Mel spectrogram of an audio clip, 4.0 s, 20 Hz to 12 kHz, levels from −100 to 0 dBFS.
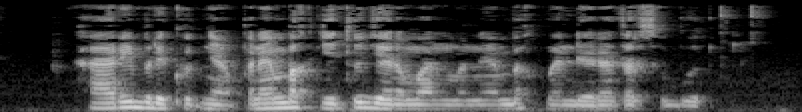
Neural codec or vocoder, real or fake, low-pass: none; real; 9.9 kHz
